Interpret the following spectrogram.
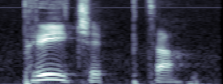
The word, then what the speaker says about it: praecepta: A parte che è latino, perché non è pre, è praecepta, quindi è precepta.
